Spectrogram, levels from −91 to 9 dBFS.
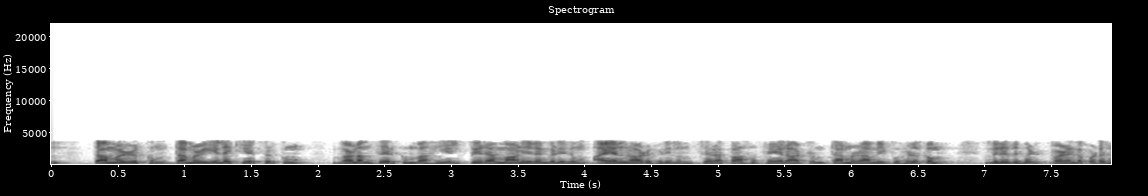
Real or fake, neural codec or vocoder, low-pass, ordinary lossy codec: fake; codec, 16 kHz in and 24 kHz out, 2.2 kbps, FireRedTTS-2 codec; 3.6 kHz; none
